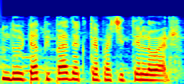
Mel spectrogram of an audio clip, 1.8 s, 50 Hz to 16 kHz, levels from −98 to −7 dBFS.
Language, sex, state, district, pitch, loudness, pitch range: Bengali, female, Assam, Hailakandi, 255 Hz, -13 LUFS, 230-270 Hz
